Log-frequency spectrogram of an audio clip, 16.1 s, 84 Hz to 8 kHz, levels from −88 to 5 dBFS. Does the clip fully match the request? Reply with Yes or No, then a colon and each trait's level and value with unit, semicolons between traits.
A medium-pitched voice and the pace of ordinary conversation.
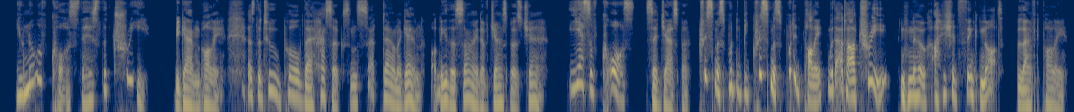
Yes: medium, 155 Hz; average, 175 wpm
